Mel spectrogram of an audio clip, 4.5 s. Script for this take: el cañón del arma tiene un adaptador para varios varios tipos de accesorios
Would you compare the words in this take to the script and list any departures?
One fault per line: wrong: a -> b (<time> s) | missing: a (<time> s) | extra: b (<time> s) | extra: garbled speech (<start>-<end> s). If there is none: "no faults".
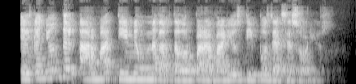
missing: varios (3.0 s)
